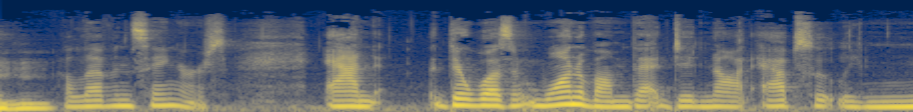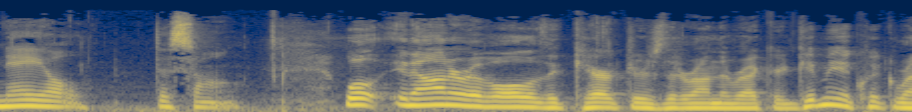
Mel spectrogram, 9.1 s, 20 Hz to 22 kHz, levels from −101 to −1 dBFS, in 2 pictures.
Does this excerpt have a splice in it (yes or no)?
no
